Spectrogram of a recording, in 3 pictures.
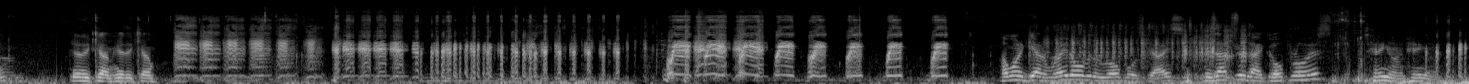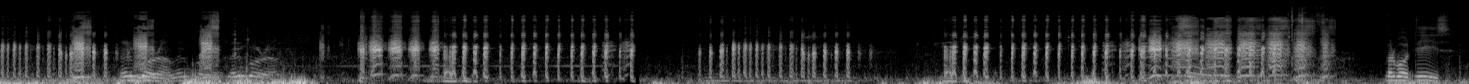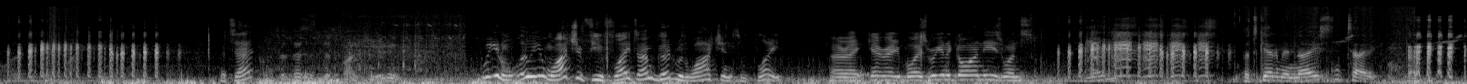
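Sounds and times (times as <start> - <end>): duck call quacks: 1.7 - 9.5, 10.7 - 12.5, 14.3 - 16.9, 17.9 - 21.0, 21.6 - 23.4, 24.1 - 28.1, 29.4 - 31.2, 40.0 - 41.7, 43.4 - 44.0
fast chattering duck calls: 1.7 - 9.5, 10.2 - 12.7, 14.2 - 16.9, 17.9 - 21.0, 21.7 - 23.4, 24.1 - 28.1, 29.4 - 31.2, 39.9 - 41.7, 43.4 - 44.0.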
